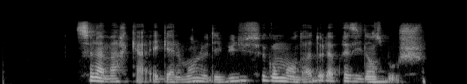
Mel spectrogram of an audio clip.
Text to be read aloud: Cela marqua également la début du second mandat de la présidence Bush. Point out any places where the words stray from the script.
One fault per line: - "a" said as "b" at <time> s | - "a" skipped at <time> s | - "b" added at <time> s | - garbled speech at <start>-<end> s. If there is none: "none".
- "la" said as "le" at 1.9 s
